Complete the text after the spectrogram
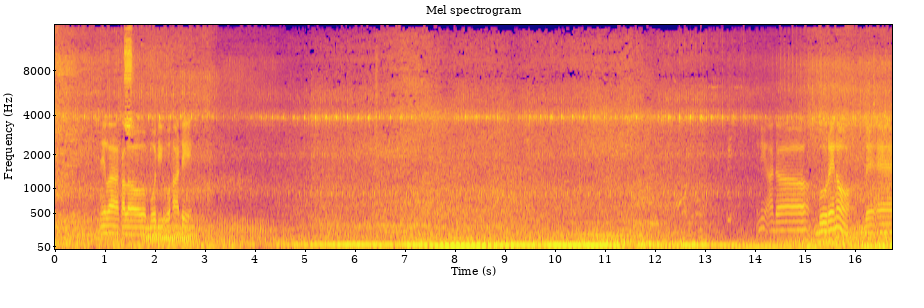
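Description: A bus horn plays a loud, tuneful blare in short bursts.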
